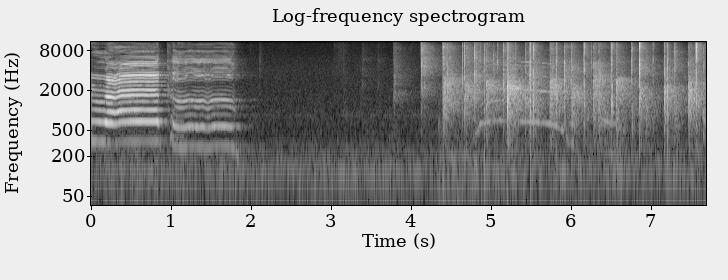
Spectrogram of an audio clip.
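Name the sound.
audience clapping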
